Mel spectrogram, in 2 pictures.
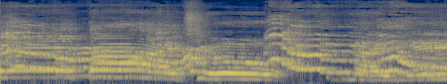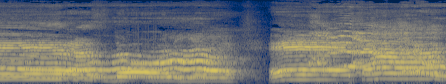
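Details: A dog sings along with the Russian song "Вижу дивные раздолья" as a person sings. Drawn-out, bending howls swoop upward, then sag, with a brief silent gap near the end.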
